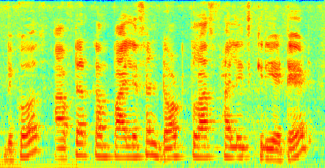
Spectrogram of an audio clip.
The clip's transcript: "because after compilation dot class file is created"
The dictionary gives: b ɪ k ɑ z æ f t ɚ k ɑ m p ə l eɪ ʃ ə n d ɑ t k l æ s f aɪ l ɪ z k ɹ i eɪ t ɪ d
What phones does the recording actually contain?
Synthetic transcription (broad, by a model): b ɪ k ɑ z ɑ p t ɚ k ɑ m p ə l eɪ s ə n d ɑ t k l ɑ s p aɪ l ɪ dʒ k ɹ i eɪ t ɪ d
